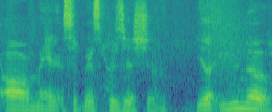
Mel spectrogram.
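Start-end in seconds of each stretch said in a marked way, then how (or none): none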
